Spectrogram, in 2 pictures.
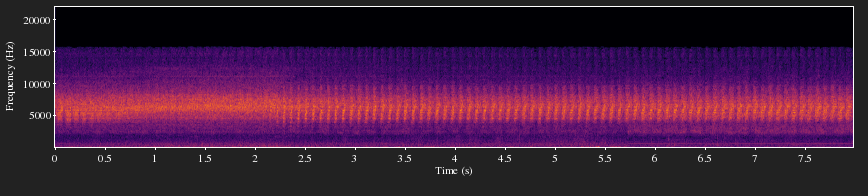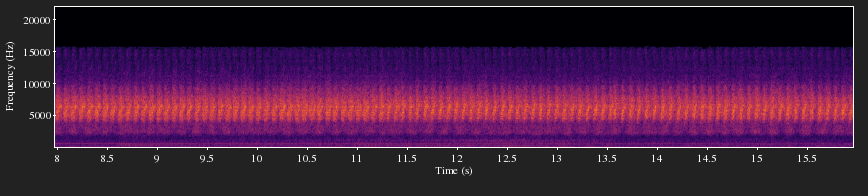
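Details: Singing cicadas at Kardamyli in 2013: a dense, unbroken shrill buzz, throbbing quickly about three times per second, with a faint steady low tone joining after six seconds.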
